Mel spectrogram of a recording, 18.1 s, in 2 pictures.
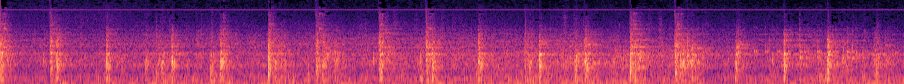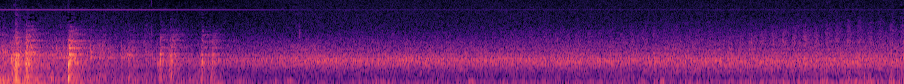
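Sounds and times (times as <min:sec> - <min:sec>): train wheels clacking over rail joints: 0:00.0 - 0:11.6, 0:15.5 - 0:18.0
train rumble: 0:00.0 - 0:18.0.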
